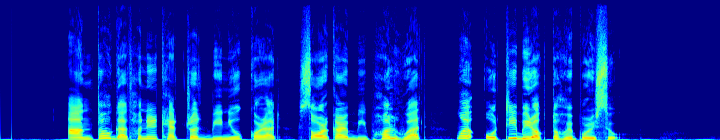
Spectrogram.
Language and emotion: Assamese, angry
